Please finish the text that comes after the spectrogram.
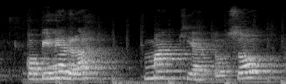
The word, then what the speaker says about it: macchiato: Jadi kayak macchiato ini kita bukan bilangnya macchiato, but how? Macchiato.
